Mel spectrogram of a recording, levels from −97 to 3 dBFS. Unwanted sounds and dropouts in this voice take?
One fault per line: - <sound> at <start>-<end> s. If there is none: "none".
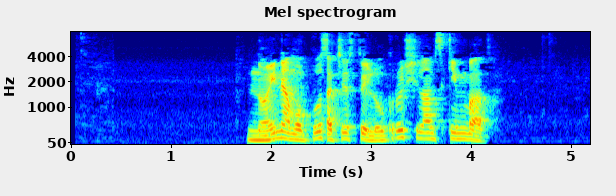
none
